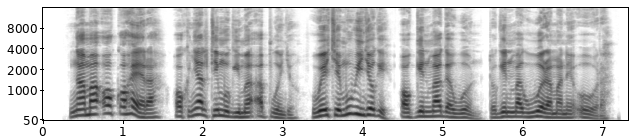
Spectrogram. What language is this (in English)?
Luo (Kenya and Tanzania)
